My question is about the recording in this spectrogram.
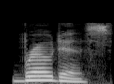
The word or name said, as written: Broadus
